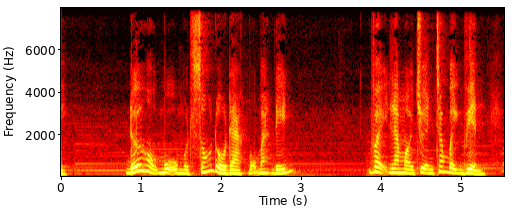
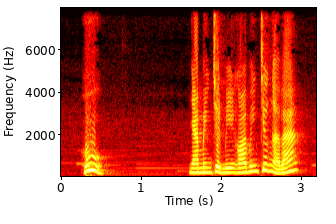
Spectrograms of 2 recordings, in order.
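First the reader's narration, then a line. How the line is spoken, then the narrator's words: Playful loud shout. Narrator (Vietnamese): Chú Đại nghịch ngợm hét to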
